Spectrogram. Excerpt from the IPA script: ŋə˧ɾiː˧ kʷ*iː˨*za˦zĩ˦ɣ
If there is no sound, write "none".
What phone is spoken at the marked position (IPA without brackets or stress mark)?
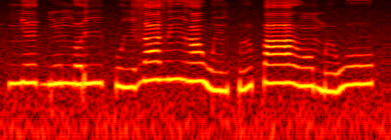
iː˨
